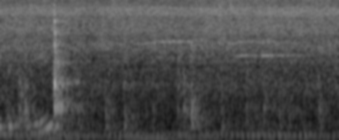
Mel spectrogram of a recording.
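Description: Crushed garlic and banana curry frying on a low flame: an even, close sizzle holds throughout, with one brief utensil clink near the start.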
